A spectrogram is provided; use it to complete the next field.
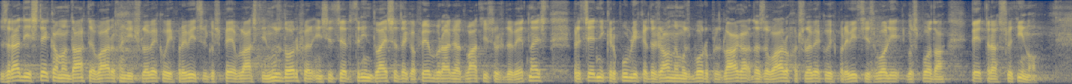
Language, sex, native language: Slovenian, male, Slovenian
